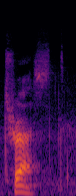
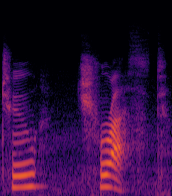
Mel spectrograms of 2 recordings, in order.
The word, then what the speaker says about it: trust: To trust. La TR ahí sounds like como si fuera una CH. CHR. Trust. Y también esa U suena como si fuera una A, casi. Trust. Trust.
